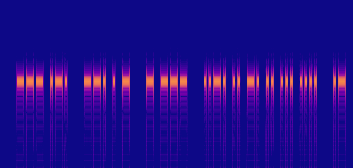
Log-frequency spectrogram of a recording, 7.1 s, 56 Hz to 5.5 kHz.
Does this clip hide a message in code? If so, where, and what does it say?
Yes: Morse code from 0.3 to 6.9 s, heard as a keyed tone, about 25 wpm, 600 Hz. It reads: OR GET TO FINISH A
